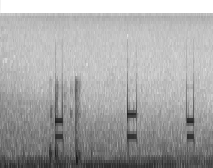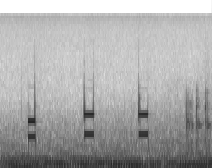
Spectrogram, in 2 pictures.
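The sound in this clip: Phone keypad tones dial a number on a phone held up to a microphone: six short, evenly spaced beeps over a low background hum.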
